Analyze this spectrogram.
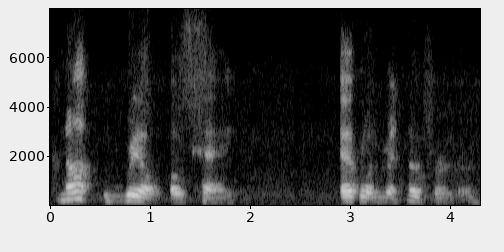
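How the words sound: There is a clear pause after okay.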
